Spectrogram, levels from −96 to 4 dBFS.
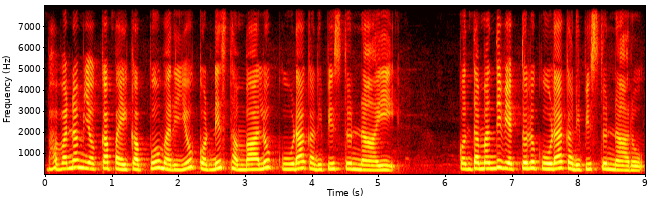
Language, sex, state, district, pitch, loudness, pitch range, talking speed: Telugu, female, Telangana, Hyderabad, 265 Hz, -16 LUFS, 240-285 Hz, 80 wpm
